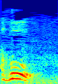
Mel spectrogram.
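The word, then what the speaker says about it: هو (ὁ): هو ثيوس، هو ثيوس، حرف الأوميكرون اللي هو الأول اللي في الأول ده، دي أداة التعريف ال، ماشي؟ أداة التعريف إيه؟ ال، وبتتنطق هو، أوميكرون عليه تنفس هاي، وبعدين ثيوس إله، حرف السيتا ثيتا وبعدين إفسلون وبعدين أوميكرون وبعدين سيجما، يبقى الإله ده اسمه مذكر، ده اسم إيه؟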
